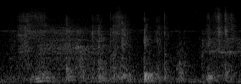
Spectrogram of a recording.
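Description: Quiet room with faint rustling and shuffling as two people in jiu-jitsu gis move on foam mats: a knee comes up off the mat and they step back apart, with a small click about a second and a half in.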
